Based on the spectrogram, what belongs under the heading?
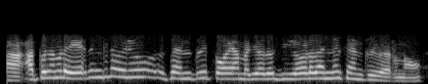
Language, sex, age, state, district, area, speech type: Malayalam, female, 30-45, Kerala, Malappuram, rural, conversation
